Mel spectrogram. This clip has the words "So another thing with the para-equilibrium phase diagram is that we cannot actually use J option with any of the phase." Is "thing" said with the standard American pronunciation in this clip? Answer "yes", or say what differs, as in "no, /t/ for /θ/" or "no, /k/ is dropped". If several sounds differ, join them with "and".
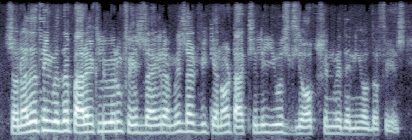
no, /t/ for /θ/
